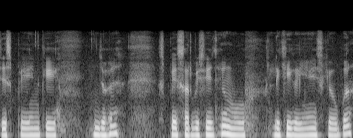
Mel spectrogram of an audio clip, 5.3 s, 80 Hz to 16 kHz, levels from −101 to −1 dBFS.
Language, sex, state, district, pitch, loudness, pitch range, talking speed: Hindi, male, Chhattisgarh, Korba, 135 Hz, -18 LUFS, 130-140 Hz, 135 wpm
